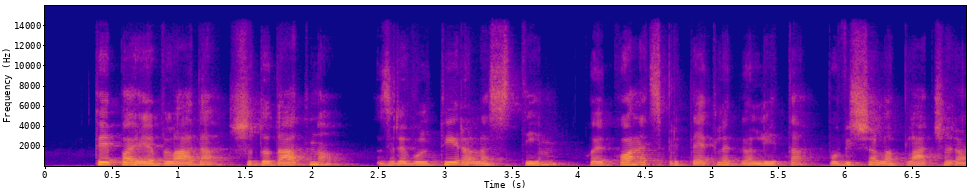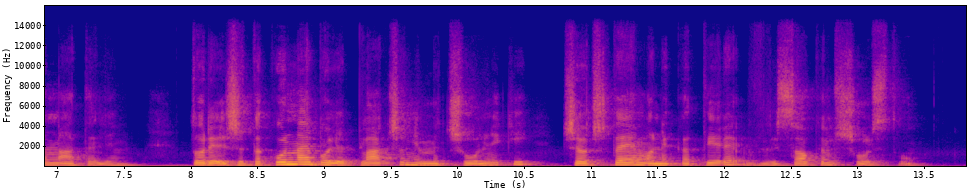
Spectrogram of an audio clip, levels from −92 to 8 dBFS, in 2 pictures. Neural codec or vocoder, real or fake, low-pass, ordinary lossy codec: codec, 44.1 kHz, 7.8 kbps, DAC; fake; 14.4 kHz; none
